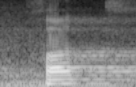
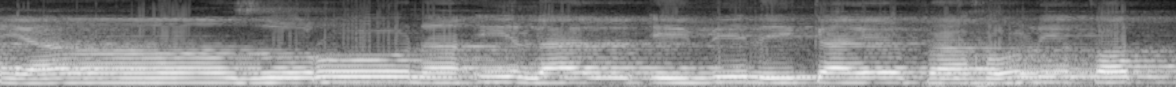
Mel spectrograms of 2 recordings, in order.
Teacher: sifat hamas, berupa suara yang mengalir ketika diwakafkan. Nah, itu terkadang kita kan membacanya tidak memberikan hak sifat huruf itu sehingga suaranya tidak mengalir.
